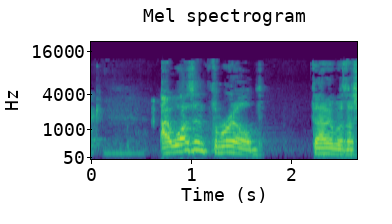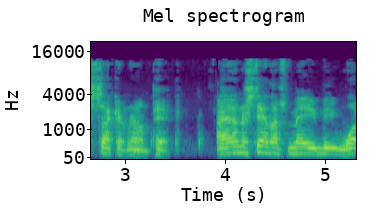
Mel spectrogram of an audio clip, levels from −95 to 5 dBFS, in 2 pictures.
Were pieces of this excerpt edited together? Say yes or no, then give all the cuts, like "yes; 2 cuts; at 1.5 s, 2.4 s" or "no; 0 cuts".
no; 0 cuts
